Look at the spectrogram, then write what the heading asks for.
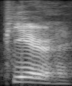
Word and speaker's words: Pierre: of South Dakota it's spelled Pierre not in South Dakota it's it's pure South Dakota pure it's pure South Dakota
